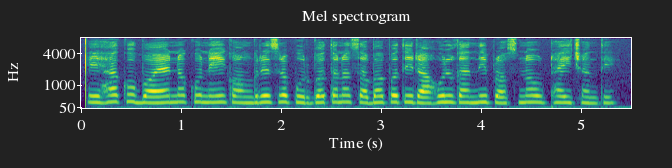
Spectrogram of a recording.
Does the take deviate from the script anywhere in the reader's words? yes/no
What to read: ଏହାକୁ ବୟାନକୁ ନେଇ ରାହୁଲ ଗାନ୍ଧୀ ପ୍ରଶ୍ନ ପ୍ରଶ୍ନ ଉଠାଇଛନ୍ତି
yes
